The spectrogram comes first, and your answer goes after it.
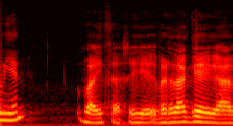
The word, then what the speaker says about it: Loaiza: ¿Lo he pronunciado bien? Loaiza, sí.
